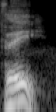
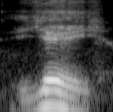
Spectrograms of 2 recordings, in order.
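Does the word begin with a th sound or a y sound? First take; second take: th sound; y sound. First: The word begins with a th sound. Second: The word begins with a y sound. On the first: The speaker calls it right. "It's pronounced the" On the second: The speaker calls it wrong. "When you say "ye,""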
